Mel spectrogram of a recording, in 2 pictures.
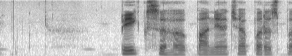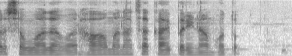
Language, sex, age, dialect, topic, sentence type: Marathi, male, 25-30, Standard Marathi, agriculture, question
